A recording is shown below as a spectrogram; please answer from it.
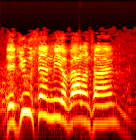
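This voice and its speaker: A man's voice: high voice, lively intonation, normal speed, a faint crowd, a little hiss or hum. A man acting an indignant, blustering husband in a golden age radio sitcom, with folksy, ungrammatical speech. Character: Kingfish, indignant, blustering husband turned amateur sleuth. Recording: muffled vintage radio recording.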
